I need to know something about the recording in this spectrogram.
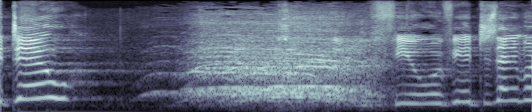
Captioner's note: audience wooing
